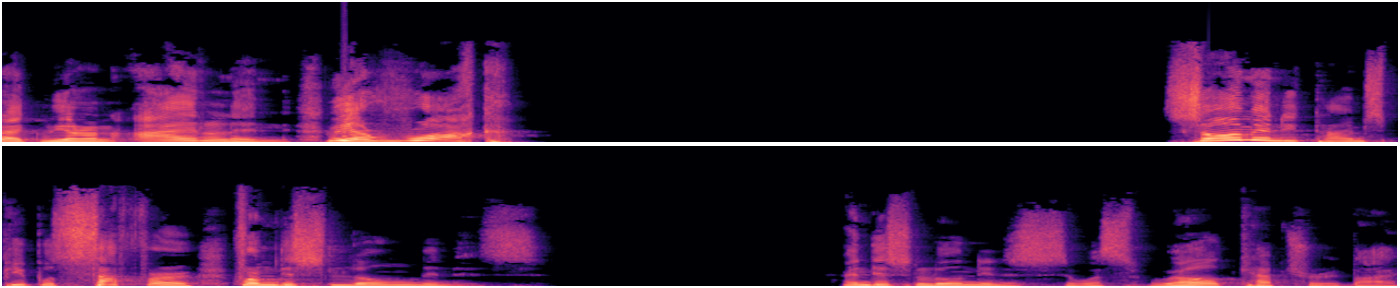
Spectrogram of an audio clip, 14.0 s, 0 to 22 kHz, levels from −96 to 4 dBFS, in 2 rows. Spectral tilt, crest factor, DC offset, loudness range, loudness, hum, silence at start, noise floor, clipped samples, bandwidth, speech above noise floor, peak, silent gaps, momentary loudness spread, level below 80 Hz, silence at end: -5 dB/octave; 20 dB; under 0.1%; 9 LU; -18 LUFS; none; 0 s; under -90 dBFS; under 0.1%; 15.5 kHz; over 72 dB; 0 dBFS; 2.74-5.80 s, 9.74-11.09 s; 17 LU; -58 dBFS; 0 s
